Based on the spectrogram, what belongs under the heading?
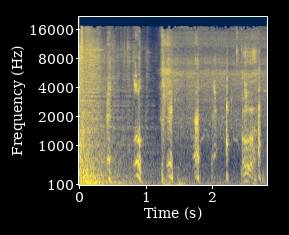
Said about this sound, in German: Okay, der Prototyp explodiert, aber stilvoll.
